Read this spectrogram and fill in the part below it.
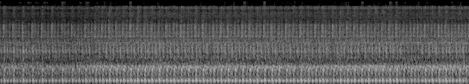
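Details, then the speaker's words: Rebuilt 70cc Transval T3/T5 moped two-stroke engine, first run after repair: fast even putter settling and holding steady without hunting; stable revs mean no air leak, gasket paste sealed the holes. "plus voilà le régime est stable ça c'est cool ça veut dire qu'il y a pas de prise d'air"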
